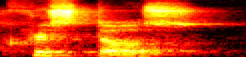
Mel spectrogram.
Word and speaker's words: Christos: we call it Christos even in Greek language the word Christ is pronounced Christos it's not a distortion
